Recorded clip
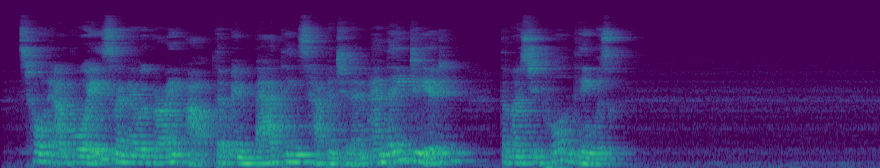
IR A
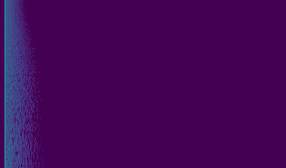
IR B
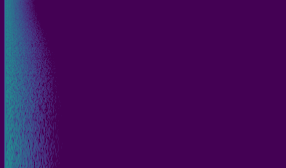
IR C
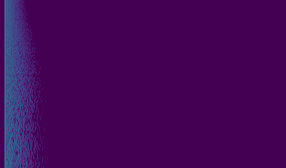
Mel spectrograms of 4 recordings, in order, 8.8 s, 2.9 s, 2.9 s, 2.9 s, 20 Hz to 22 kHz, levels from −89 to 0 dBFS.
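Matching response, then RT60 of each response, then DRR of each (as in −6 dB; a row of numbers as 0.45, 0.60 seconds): B; 0.75, 0.75, 0.75 seconds; 5.5, −9.0, 0.5 decibels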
